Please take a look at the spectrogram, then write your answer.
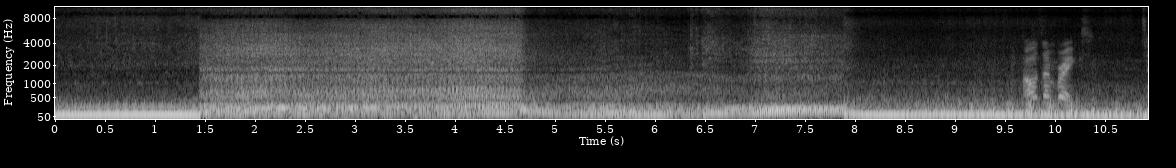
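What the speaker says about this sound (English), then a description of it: "It does do a burnout." A big block Chevy V8 swapped into an abandoned Silverado pickup revs hard in loud, close bursts with a deep idling rumble between them, rising and falling during a burnout, while people talk nearby.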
